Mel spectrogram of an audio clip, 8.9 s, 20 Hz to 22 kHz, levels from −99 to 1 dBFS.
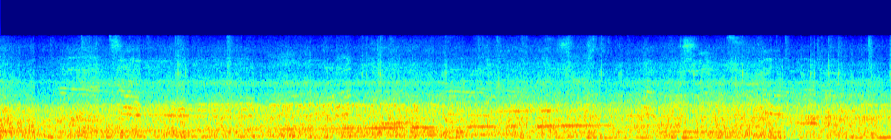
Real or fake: fake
